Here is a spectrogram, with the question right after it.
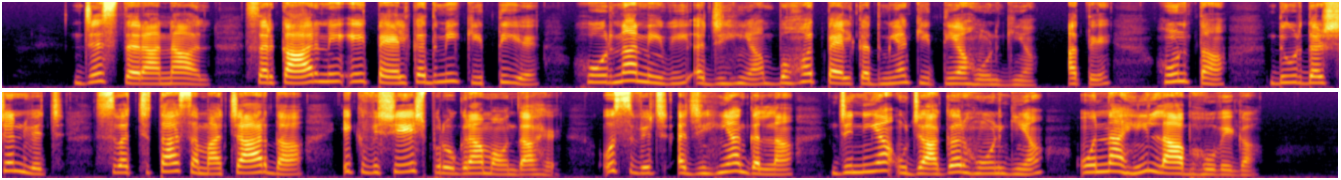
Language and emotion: Punjabi, neutral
